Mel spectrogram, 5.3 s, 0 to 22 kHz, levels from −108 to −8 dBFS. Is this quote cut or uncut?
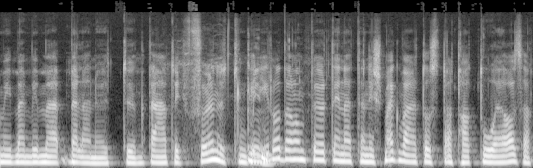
uncut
